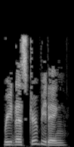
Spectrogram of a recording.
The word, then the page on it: redistributing: British English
